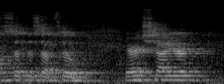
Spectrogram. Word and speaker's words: Erin Schneider: So Aaron Schneider, Luann Swedberg, did I get that pronounced right?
